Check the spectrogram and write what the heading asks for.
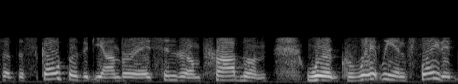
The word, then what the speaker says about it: Guillain-Barré: Guillain-Barré.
